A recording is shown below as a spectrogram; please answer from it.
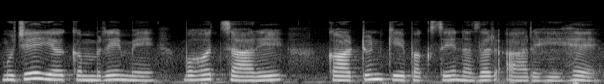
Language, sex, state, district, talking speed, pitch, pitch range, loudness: Hindi, female, Arunachal Pradesh, Papum Pare, 130 wpm, 200 Hz, 185-215 Hz, -16 LUFS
